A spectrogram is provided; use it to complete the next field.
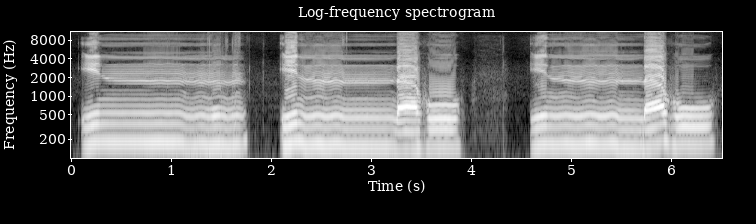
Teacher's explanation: Cara membacanya jangan langsung innahu tapi ditahan dulu ghunahnya. Dimasukkan ke rongga hidung kita.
